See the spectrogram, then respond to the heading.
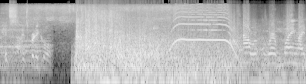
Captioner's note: bat wings and thunder clap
